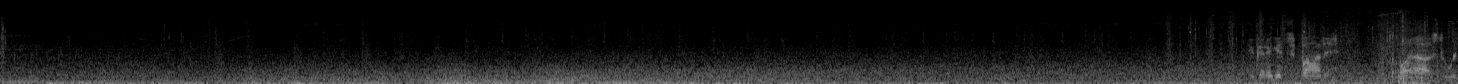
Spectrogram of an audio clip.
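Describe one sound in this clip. Footsteps crunch quickly over dry sand and dirt.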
